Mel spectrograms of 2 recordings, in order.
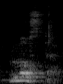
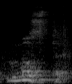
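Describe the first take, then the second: No difference in how they are said.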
